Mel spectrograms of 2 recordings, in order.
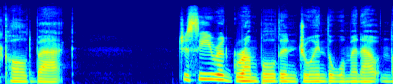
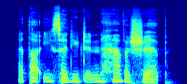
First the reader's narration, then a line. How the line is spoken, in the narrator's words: she said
